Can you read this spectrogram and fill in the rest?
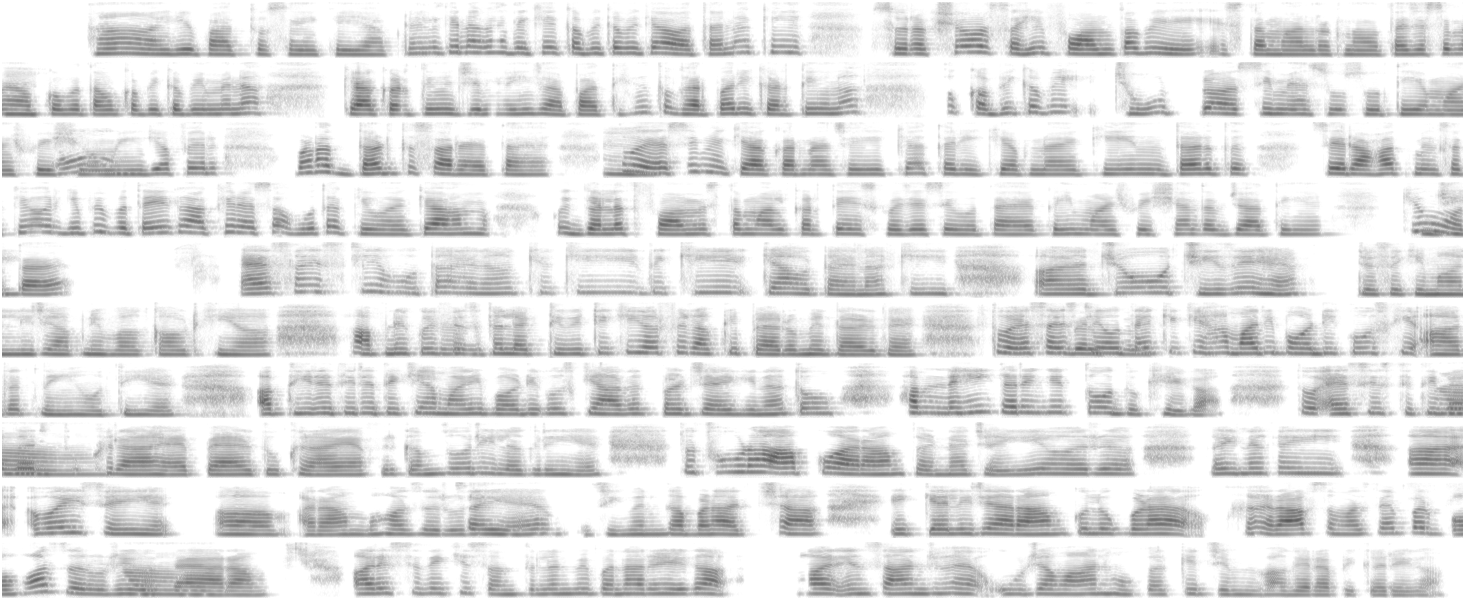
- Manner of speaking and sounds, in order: in English: "फ़ॉर्म"; in English: "फ़ॉर्म"; in English: "वर्कआउट"; in English: "फिज़िकल एक्टिविटी"; in English: "बॉडी"; in English: "बॉडी"; tapping
- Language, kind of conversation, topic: Hindi, podcast, जिम नहीं जा पाएं तो घर पर व्यायाम कैसे करें?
